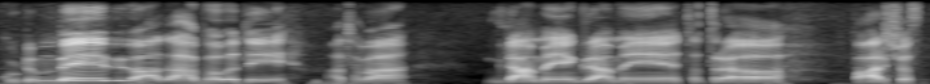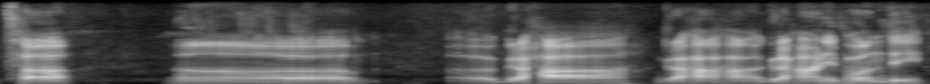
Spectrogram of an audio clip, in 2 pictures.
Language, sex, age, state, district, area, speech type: Sanskrit, male, 18-30, Karnataka, Uttara Kannada, rural, spontaneous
